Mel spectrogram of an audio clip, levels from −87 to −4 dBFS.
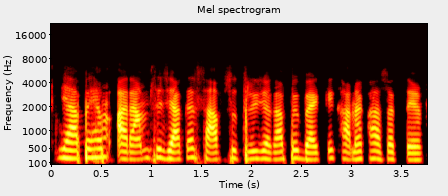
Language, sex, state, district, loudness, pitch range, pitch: Hindi, female, Uttar Pradesh, Gorakhpur, -20 LUFS, 195-225 Hz, 210 Hz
